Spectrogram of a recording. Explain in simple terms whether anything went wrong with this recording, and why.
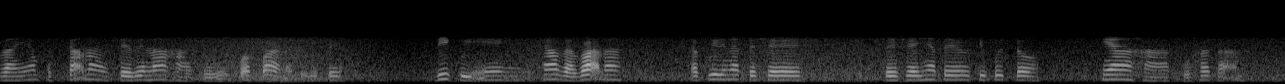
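Nothing went wrong here.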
